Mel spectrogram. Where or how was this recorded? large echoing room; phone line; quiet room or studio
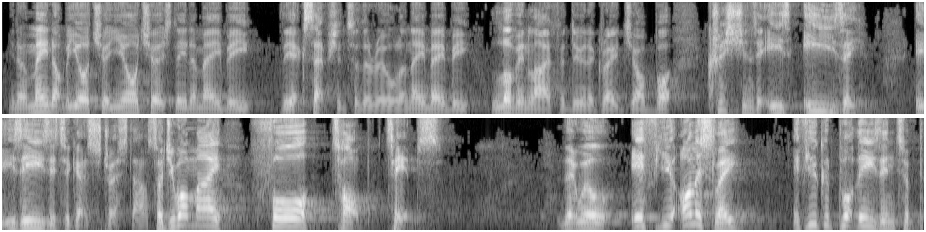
large echoing room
